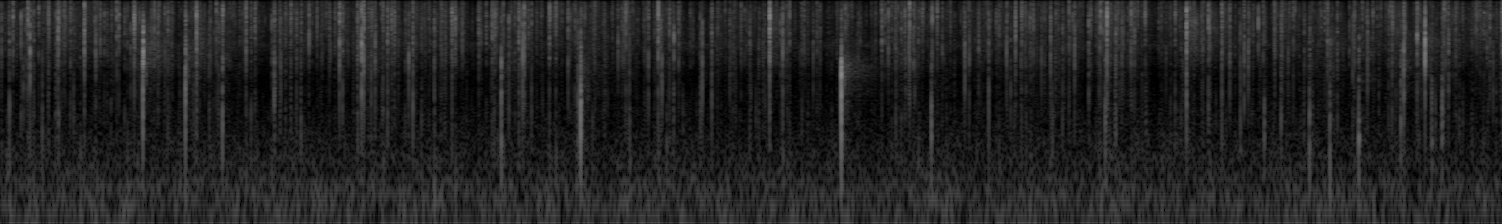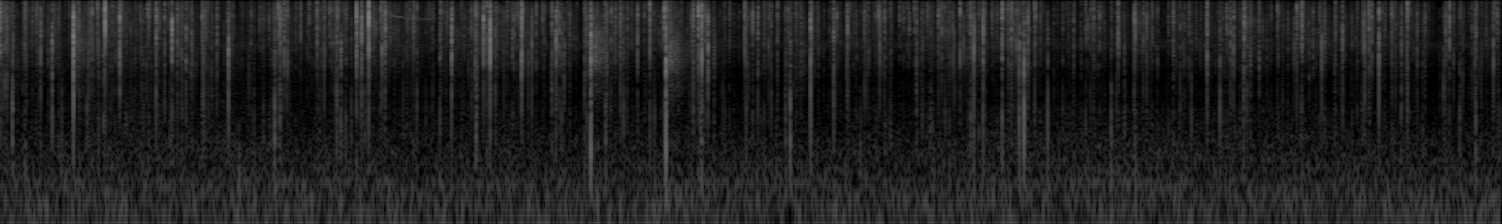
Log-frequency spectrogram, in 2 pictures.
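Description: Log fire burning in a fireplace, crackling: many irregular sharp pops and snaps of varying loudness over a steady soft hiss.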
